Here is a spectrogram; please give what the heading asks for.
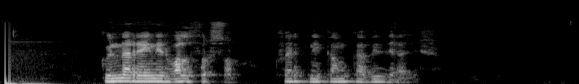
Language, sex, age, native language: Icelandic, male, 50-59, Icelandic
